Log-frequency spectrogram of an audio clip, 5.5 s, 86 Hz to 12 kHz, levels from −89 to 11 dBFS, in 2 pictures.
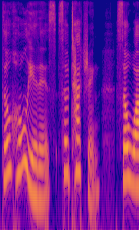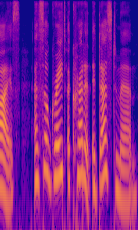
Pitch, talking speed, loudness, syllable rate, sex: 235 Hz, 185 wpm, -19 LUFS, 4.3 syllables/s, female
